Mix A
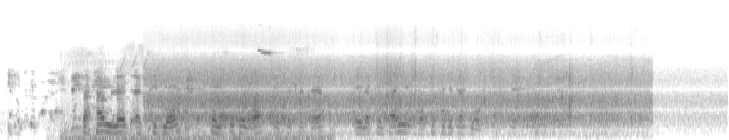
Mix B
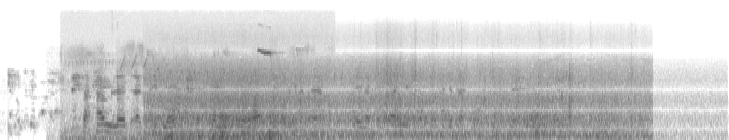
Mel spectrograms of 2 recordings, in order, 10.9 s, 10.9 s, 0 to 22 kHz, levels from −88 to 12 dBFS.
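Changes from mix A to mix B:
first sound +7.5 dB
second sound: remove high-pass filter 640 Hz 12 dB per octave
master: add high-shelf EQ 2,300 Hz +10.5 dB

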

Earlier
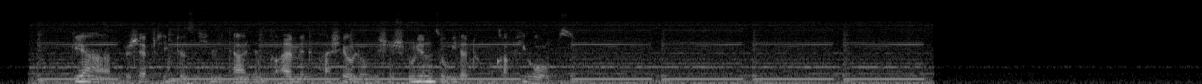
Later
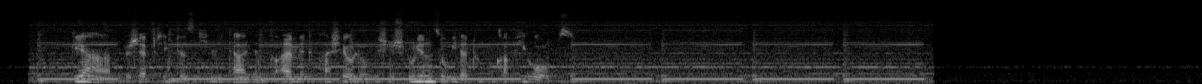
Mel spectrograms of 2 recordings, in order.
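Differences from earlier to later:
speech: add parametric band 6,300 Hz +6 dB 1.2 octaves
master: add high-pass filter 130 Hz 12 dB per octave

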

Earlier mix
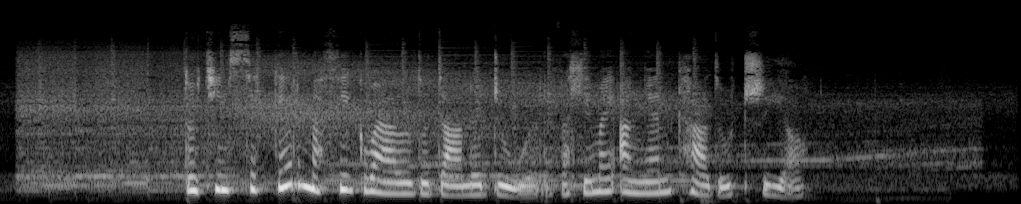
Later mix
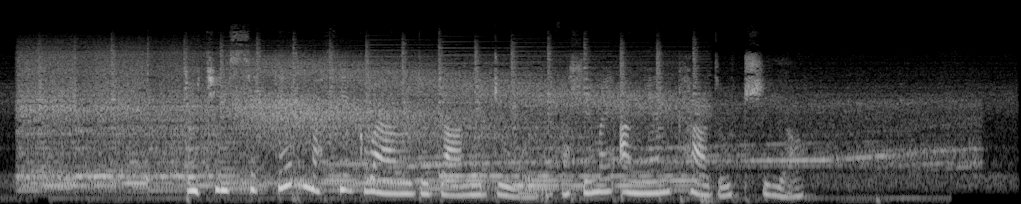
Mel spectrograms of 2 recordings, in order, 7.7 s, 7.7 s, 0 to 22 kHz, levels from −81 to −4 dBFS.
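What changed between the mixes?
speech: add low shelf with overshoot 210 Hz +13 dB, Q 3
first sound +10.0 dB
second sound +10.5 dB

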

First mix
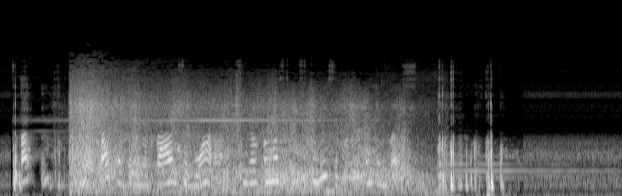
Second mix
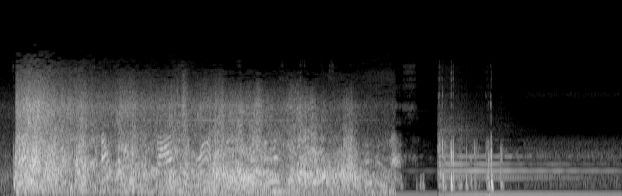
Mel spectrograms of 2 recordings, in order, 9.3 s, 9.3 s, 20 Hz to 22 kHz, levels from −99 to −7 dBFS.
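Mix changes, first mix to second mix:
speech −11.0 dB
first sound: entry −0.80 s
second sound: remove flat-topped band-pass 430 Hz, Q 1

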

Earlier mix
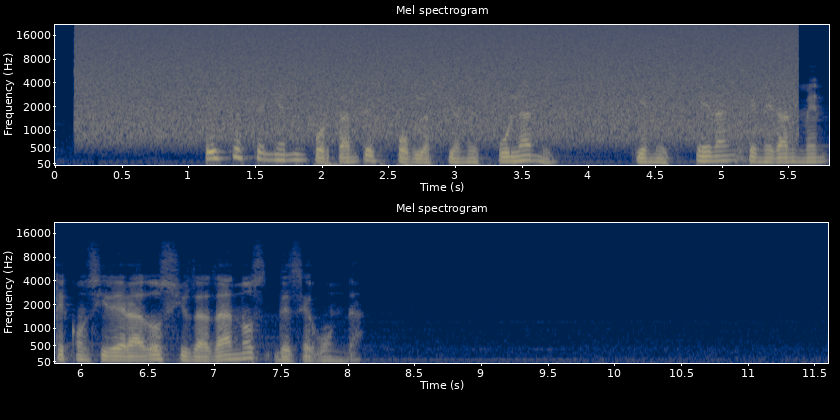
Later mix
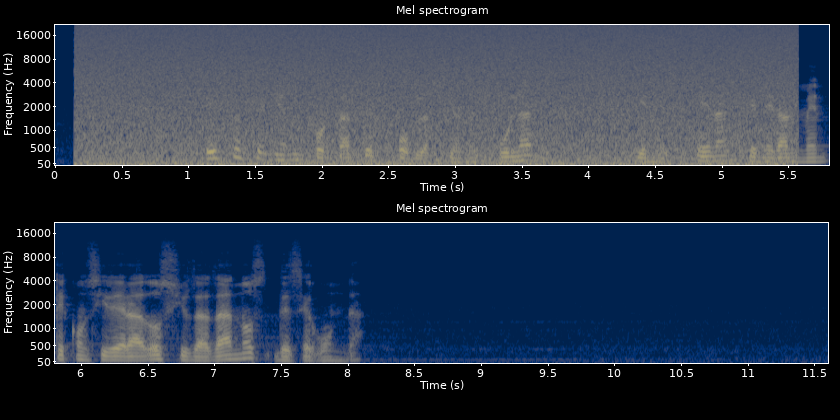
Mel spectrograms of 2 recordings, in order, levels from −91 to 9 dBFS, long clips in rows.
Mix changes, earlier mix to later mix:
speech: add bass and treble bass −5 dB, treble 0 dB
background: remove inverse Chebyshev high-pass filter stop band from 240 Hz, stop band 60 dB

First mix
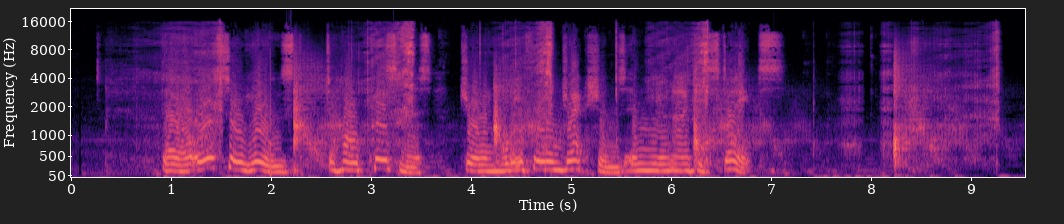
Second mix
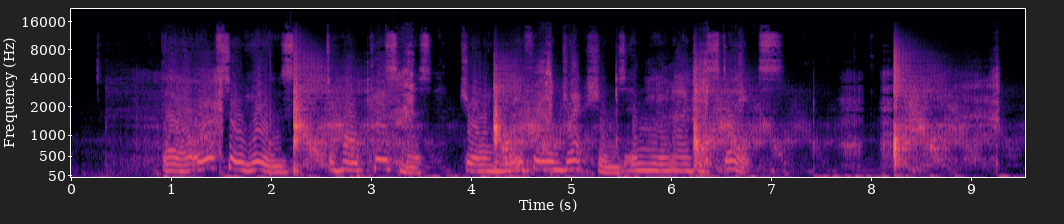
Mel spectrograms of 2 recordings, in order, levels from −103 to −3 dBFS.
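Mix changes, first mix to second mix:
speech −9.0 dB
first sound: add high-frequency loss of the air 270 metres

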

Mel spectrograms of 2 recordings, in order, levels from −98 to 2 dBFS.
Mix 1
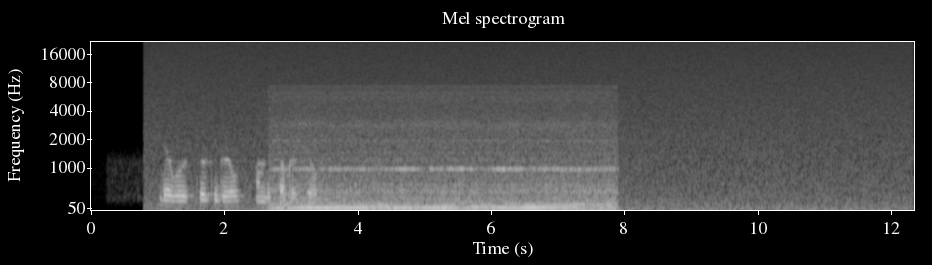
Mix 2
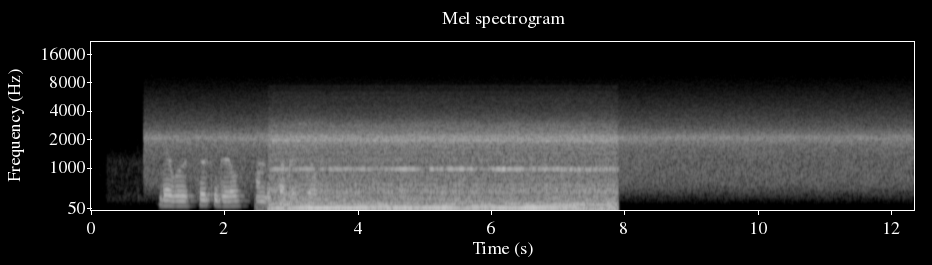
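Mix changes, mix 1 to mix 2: speech −6.5 dB
first sound: add high-pass filter 660 Hz 24 dB per octave
master: add low-pass with resonance 2,100 Hz, resonance Q 9.5

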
